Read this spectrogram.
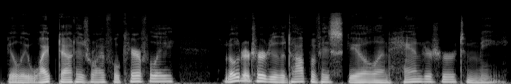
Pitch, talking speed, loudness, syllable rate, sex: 110 Hz, 225 wpm, -20 LUFS, 5.8 syllables/s, male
